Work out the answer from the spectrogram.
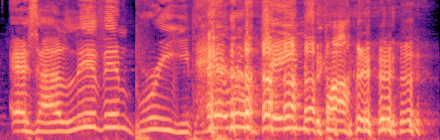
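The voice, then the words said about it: Southern prospector accent. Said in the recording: “Southern prospector. Well, howdy.”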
